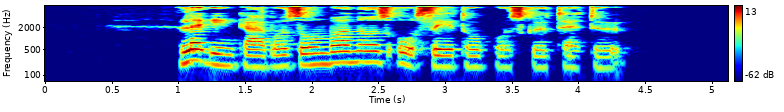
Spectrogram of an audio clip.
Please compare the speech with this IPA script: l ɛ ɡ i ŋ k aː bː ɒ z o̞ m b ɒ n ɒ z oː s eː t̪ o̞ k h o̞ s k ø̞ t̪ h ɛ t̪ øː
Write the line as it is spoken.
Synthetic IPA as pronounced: l ɛ ɡ i ŋ k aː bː ɒ z o̞ m b ɒ n ɒ z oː s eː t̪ o̞ k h o̞ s k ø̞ t̪ h ɛ t̪ øː

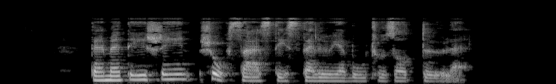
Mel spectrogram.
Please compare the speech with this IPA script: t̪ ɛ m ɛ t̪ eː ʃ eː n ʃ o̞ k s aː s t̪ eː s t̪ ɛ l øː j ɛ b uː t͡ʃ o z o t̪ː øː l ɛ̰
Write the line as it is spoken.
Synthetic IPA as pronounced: t̪ ɛ m ɛ t̪ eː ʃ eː n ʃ o̞ k s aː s t̪ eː s t̪ ɛ l øː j ɛ b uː t͡ʃ o z o t̪ː øː l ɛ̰

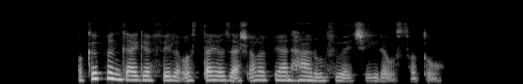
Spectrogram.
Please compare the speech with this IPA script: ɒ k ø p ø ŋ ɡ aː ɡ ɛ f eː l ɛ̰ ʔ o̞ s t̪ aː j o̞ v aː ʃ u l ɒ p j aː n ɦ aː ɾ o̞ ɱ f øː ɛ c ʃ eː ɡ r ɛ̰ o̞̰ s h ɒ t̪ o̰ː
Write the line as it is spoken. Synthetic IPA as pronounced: ɒ k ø p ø ŋ ɡ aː ɡ ɛ f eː l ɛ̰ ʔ o̞ s t̪ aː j o̞ z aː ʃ ɒ l ɒ p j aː n ɦ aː ɾ o̞ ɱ f øː ɛ c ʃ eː ɡ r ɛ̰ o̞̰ s h ɒ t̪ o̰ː

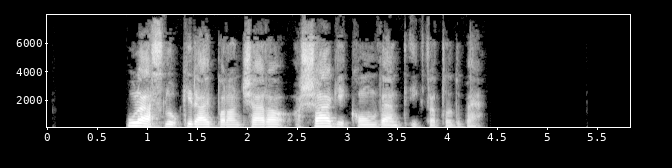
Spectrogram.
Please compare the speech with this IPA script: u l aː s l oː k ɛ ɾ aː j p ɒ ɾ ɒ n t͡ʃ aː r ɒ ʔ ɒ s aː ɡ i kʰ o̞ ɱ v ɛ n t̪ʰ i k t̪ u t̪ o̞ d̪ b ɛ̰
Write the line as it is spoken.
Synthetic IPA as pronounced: u l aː s l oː k i ɾ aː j p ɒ ɾ ɒ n t͡ʃ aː ɾ ɒ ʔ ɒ ʃ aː ɡ i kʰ o̞ ɱ v ɛ n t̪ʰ i k t̪ ɒ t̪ o̞ d̪ b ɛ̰

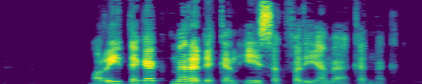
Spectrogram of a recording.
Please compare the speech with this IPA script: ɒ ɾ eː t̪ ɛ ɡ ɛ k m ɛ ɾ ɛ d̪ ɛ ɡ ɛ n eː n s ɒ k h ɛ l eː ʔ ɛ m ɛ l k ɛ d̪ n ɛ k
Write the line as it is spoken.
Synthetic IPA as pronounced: ɒ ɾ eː t̪ ɛ ɡ ɛ k m ɛ ɾ ɛ d̪ ɛ k ɛ n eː s ɒ k f ɛ l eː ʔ ɛ m ɛ l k ɛ d̪ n ɛ k

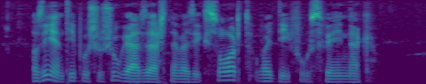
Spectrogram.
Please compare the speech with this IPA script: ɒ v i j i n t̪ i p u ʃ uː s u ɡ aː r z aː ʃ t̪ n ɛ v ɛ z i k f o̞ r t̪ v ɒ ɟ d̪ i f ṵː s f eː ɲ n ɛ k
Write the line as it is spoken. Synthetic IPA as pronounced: ɒ z i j ɛ n t̪ i p u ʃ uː ʃ u ɡ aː r z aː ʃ t̪ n ɛ v ɛ z i k s o̞ r t̪ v ɒ ɟ d̪ i f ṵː s f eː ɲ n ɛ k

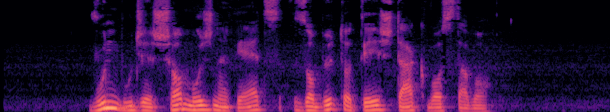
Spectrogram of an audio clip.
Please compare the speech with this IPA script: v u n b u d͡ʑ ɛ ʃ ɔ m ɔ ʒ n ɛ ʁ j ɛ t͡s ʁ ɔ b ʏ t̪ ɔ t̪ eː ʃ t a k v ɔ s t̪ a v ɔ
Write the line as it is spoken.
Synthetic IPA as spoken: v u n b u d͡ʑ ɛ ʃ ɔ m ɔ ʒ n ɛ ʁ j ɛ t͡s z ɔ b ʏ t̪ ɔ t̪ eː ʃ t a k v ɔ s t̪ a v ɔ

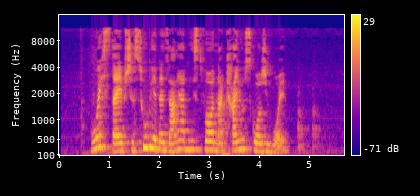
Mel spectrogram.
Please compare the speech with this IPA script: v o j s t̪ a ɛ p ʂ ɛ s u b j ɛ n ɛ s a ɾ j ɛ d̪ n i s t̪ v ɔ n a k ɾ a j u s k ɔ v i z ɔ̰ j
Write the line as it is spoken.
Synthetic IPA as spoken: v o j s t̪ a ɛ p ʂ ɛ s u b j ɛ n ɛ z a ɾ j a d̪ n i s t̪ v ɔ n a k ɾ a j u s k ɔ ʒ i v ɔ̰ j

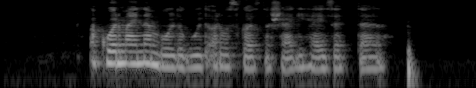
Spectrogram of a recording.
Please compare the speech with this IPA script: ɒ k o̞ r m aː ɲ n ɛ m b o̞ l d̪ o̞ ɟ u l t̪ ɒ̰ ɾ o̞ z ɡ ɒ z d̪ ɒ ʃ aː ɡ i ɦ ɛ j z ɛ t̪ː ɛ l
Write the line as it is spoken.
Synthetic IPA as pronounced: ɒ k o̞ r m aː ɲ n ɛ m b o̞ l d̪ o̞ ɡ u l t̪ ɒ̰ ɾ o̞ z ɡ ɒ z d̪ ɒ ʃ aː ɡ i ɦ ɛ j z ɛ t̪ː ɛ l

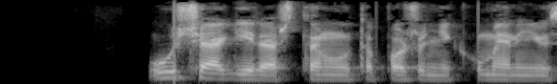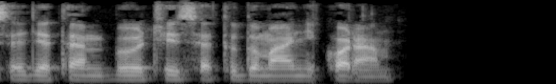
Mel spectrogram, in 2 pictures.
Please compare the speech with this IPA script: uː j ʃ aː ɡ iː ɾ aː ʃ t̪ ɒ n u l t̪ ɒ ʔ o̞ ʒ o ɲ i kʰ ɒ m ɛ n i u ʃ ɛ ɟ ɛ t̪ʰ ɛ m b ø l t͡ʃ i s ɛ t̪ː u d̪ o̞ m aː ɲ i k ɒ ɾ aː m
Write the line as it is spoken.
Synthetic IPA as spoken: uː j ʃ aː ɡ iː ɾ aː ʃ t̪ ɒ n u l t̪ ɒ p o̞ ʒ o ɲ i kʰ u m ɛ n i u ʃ ɛ ɟ ɛ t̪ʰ ɛ m b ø l t͡ʃ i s ɛ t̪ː u d̪ o̞ m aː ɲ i k ɒ ɾ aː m

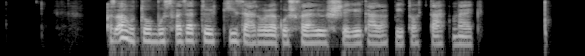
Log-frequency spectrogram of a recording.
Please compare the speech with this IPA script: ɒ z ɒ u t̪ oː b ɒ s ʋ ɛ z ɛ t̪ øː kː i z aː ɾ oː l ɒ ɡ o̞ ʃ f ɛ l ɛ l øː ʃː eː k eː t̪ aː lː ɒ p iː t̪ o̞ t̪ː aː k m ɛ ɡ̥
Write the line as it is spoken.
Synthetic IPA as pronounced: ɒ z ɒ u t̪ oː b u s ʋ ɛ z ɛ t̪ øː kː i z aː ɾ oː l ɒ ɡ o̞ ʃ f ɛ l ɛ l øː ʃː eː ɡ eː t̪ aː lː ɒ p iː t̪ o̞ t̪ː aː k m ɛ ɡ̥

